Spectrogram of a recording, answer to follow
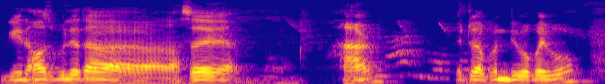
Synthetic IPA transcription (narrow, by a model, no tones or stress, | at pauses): ɡinɦɔ̃zbuliɛtaa̰sɛ | haɹdetuapunidibɔpaɹiβɔ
